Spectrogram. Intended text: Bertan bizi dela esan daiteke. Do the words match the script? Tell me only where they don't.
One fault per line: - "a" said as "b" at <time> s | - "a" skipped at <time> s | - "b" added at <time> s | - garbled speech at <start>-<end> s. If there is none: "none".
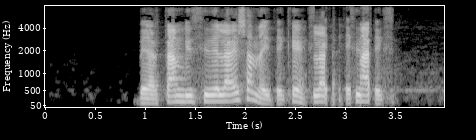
- garbled speech at 2.6-3.5 s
